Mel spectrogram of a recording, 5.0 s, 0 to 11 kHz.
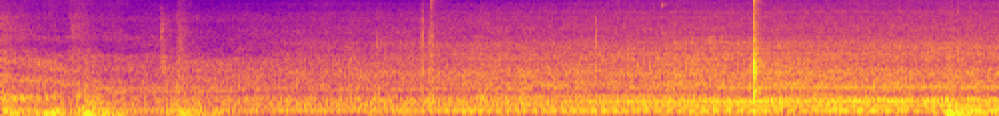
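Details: Galaxy (Lasko) 9-inch oscillating desk fan model 2154, grey, circa 1990s, running on high with oscillation: quiet, steady motor hum with an even blade whoosh and only a few faint ticks; normal.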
